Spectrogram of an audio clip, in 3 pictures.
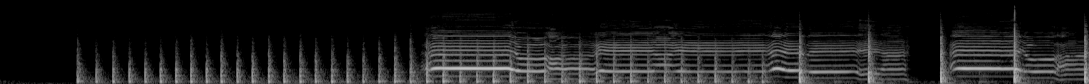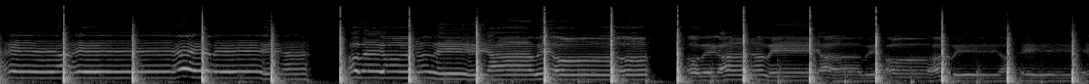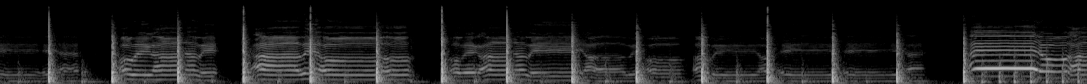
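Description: Native American drum song: a drum beaten quickly and evenly, about five strikes a second, then about four seconds in a high voice begins singing long, bending notes over a steady, slower drumbeat of roughly one and a half strikes a second.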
